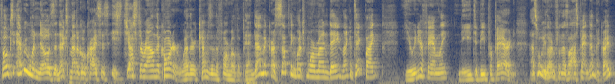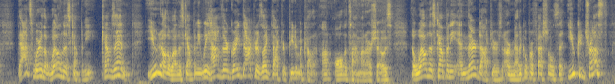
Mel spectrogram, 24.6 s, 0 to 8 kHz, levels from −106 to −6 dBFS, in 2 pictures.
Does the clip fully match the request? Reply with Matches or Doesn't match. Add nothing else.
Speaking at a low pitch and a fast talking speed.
Doesn't match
